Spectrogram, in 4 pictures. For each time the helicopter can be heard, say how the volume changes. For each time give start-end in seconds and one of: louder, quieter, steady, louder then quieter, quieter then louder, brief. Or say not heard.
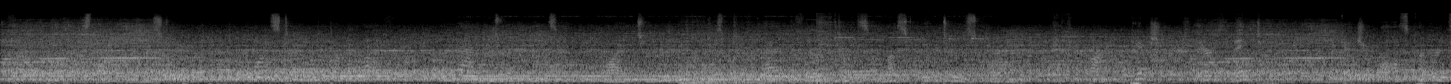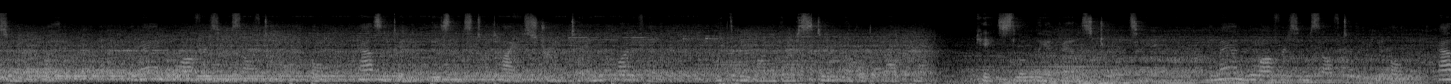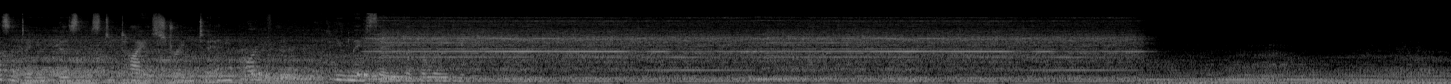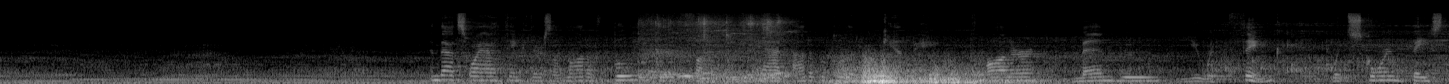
0.0-57.9 quieter.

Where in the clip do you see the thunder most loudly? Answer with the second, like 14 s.
52 s.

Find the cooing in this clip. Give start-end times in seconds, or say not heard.
6.8-8.9, 31.4-33.0, 49.9-51.5.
